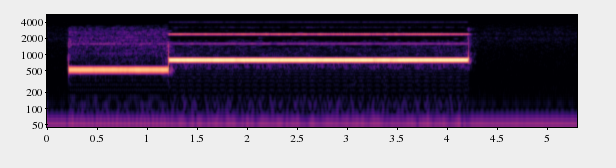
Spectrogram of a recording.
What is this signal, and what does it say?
Two-tone page, heard as a one-second tone, then a three-second tone, about 520 then 790 Hz. It is heard from 0.2 to 4.2 s.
